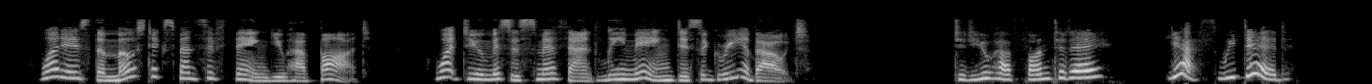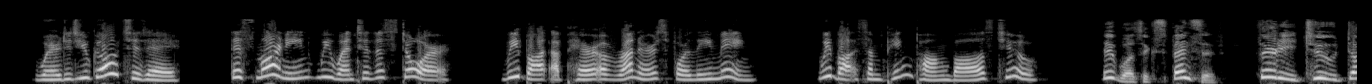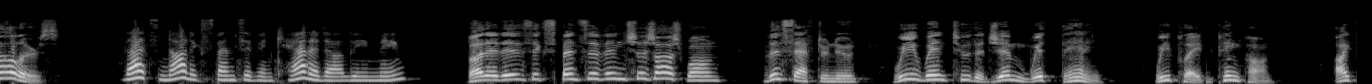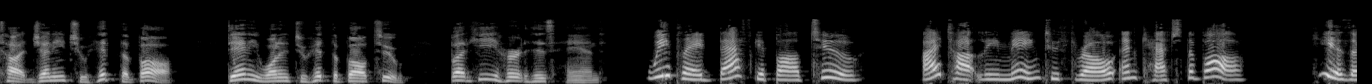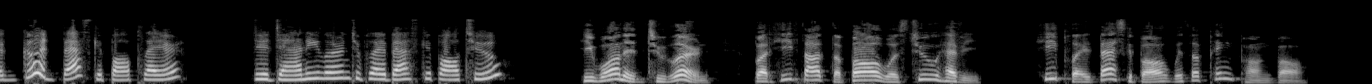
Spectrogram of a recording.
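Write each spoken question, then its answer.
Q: What do Mrs. Smith and Li Ming disagree about?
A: Whether the runners and ping pong balls ($32) were expensive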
